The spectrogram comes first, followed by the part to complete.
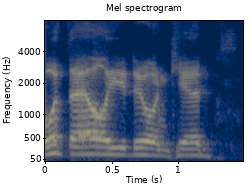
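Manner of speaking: put-on hoarse, rasping old coach voice. Player recalls Tony Muser confronting him as he ran in: raspy Tony Muser voice. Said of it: "raspy voice".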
